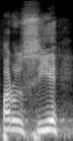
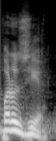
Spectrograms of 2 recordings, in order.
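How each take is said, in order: First: The middle consonant is a voiceless s sound. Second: The middle consonant is a voiced z sound. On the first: The speaker calls it right. "pronúncia parousia" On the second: The speaker calls it wrong. "e não parousia"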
